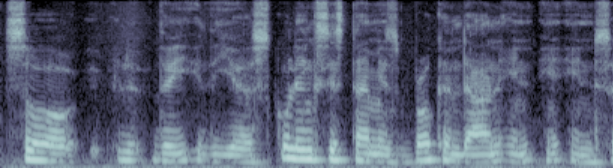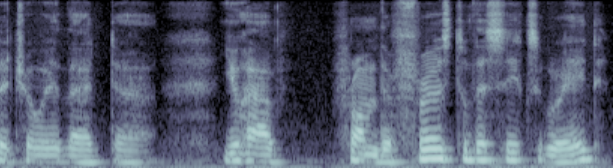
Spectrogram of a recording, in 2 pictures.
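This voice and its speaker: A man in his fifties from Congo, a college professor being interviewed, talking with many pauses and fillers. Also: mid-range voice. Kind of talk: conversational interview.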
